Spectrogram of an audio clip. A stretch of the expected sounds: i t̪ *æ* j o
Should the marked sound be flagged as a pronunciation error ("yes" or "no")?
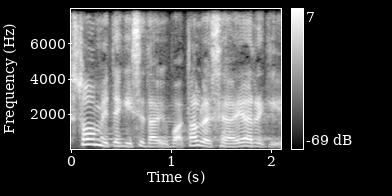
no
